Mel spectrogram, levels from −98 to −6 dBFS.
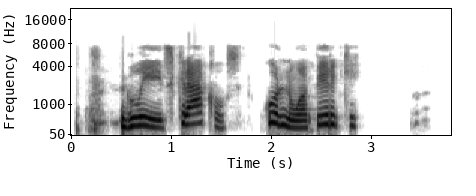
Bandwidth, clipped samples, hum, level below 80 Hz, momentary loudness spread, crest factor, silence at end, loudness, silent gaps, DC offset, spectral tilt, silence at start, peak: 7.8 kHz; under 0.1%; none; -54 dBFS; 18 LU; 16 dB; 0.95 s; -13 LUFS; 1.81-1.88 s; under 0.1%; -6 dB/octave; 0.2 s; 0 dBFS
